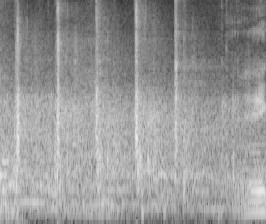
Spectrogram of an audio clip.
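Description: A few spectators clapping after a won point of hand pelota: about five sharp, scattered hand claps in the first second and a half.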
